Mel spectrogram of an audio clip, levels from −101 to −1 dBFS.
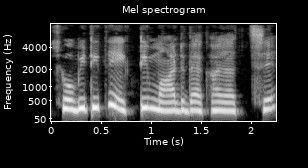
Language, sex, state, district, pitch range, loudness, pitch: Bengali, female, West Bengal, Dakshin Dinajpur, 225-285 Hz, -16 LUFS, 255 Hz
